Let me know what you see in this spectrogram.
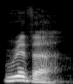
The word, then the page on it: river: British English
